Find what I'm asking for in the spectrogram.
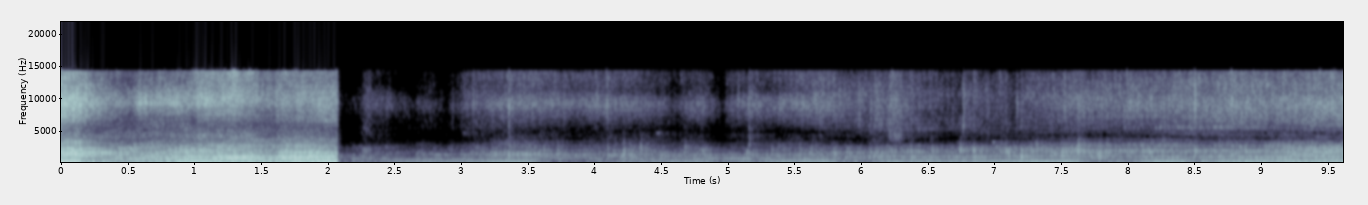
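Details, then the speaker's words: Honda Vario 110 scooter revving, then dropping to an uneven low idle that stumbles; it hesitates on initial throttle with weak low-end power while mid and top rpm are normal, vacuum rubber fine, carburettor and nozzle being checked. "Jadi kalau mengenai jalan atau putaran tengah atas normal, tapi putaran bawah tidak normal. Coba kita perhatikan, berdebat."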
